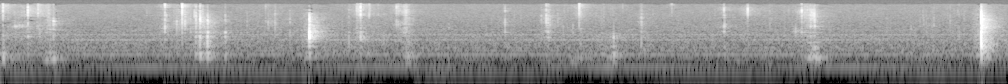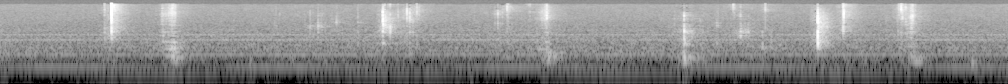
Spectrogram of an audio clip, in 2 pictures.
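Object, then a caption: Crunchy slime pressed with a plastic knife. A yellow plastic knife edge, held with a fingertip, presses lines into a teal, bubbly, crunchy slime strip, chopping along its length. About seventeen short, bright crunchy clicks and pops come at an uneven pace, each ending almost instantly, over a faint steady hum.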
